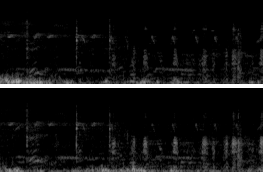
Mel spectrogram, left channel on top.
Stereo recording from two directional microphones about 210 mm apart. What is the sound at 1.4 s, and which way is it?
Duck, centre (ahead or behind).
